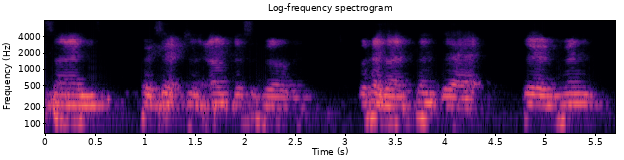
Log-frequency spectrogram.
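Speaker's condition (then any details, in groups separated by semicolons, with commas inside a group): Spinal muscular atrophy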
